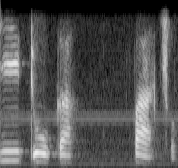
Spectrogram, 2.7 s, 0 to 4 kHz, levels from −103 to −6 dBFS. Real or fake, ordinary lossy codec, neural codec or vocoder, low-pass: real; none; none; 3.6 kHz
